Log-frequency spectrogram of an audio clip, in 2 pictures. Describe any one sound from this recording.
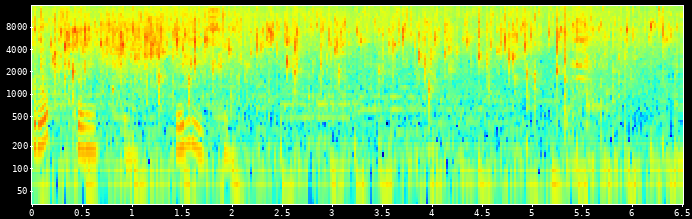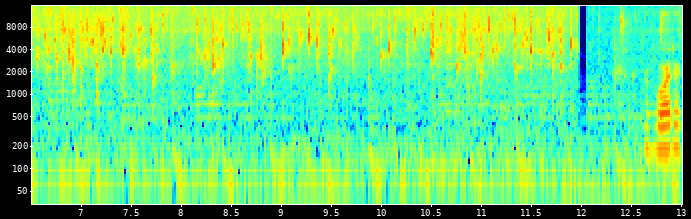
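Hot oil sizzles and crackles steadily.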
